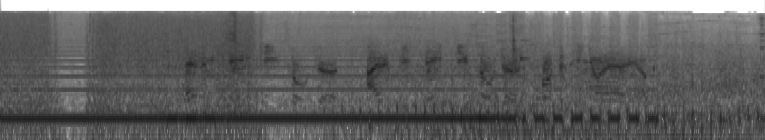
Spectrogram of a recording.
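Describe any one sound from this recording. A helicopter engine whirs steadily.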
